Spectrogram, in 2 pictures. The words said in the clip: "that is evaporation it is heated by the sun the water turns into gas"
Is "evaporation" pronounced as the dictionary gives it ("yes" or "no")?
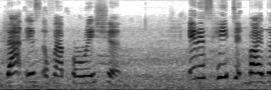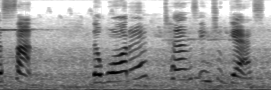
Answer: yes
